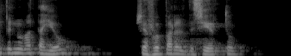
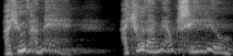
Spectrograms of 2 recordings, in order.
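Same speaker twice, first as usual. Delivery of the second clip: higher and much louder desperate cry; crying for help; 10 semitones higher, 13 dB louder, slower than usual. Retold or imitated. A crying Japanese woman in the vision begging for help, in a loud desperate wail. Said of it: "La mujer estaba llorando y estaba diciendo".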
